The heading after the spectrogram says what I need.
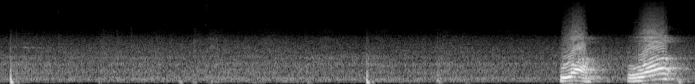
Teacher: जब हम उच्चारण करेंगे तो ओंठ हमारे किधर को आएंगे? आगे को आएंगे। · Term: दंत ओष्ठ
